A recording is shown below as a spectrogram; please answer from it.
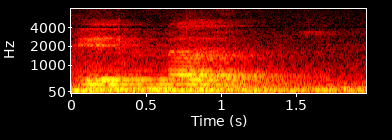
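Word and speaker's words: إنّا: huruf alif huruf alif huruf alif kasrah kita baca dengan i ya I jangan e Inna Inna tapi Inna ya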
